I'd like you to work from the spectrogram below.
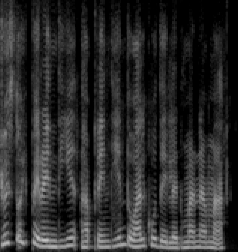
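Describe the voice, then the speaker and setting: Lively intonation carries through the speech. The sound is dry and close with no echo, over a quiet background. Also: woman. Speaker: church class teacher. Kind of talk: religious class lesson.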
